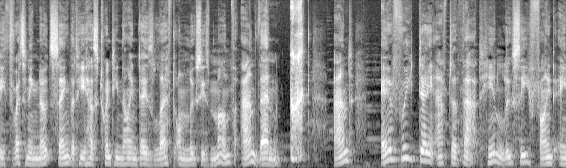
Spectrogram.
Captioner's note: guurrch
